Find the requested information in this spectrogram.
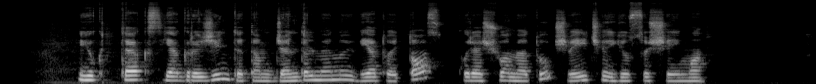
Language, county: Lithuanian, Vilnius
